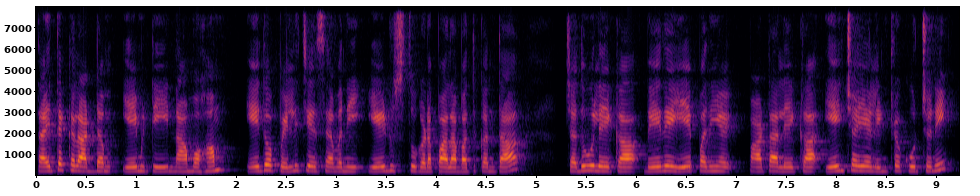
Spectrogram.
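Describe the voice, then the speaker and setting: A woman's voice: medium pitch, level tone, moderate pace, a little mellow, lightly acted. A woman reading as a defiant young widow. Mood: furious. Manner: angry, accusing outburst. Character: young widowed woman defying her harsh father.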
